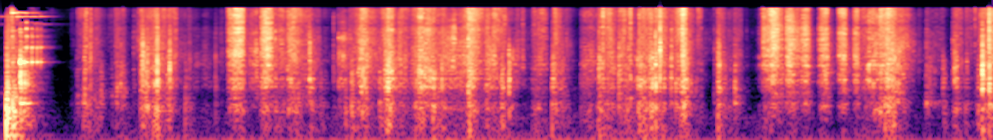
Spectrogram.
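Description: A knife blade slices through paper with a crisp rustle.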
